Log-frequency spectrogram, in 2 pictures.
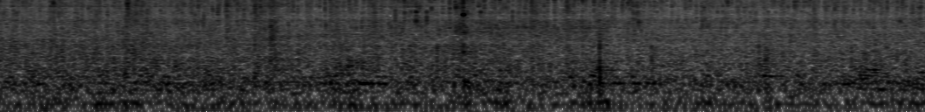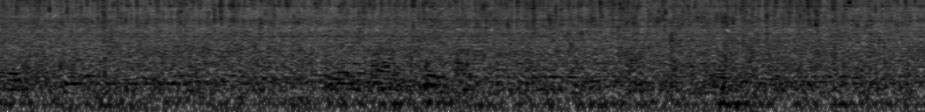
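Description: Chicken pieces and shredded cabbage cooking in a frying pan with a steady, quiet hiss, and a few light clicks of a fork against the pan.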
